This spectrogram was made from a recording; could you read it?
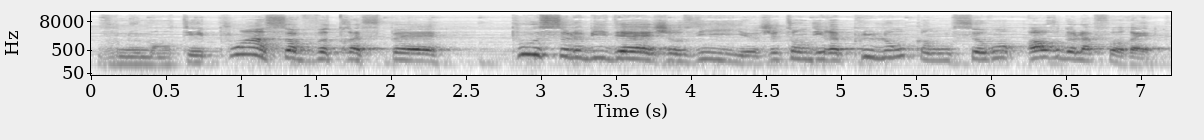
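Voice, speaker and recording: A woman voicing a boisterous, tipsy peasant man in an audiobook, exclaiming loudly in rustic speech. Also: medium pitch, sing-song, measured pace, roomy sound, faint music behind. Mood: hearty. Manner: loud exclaiming rustic talk. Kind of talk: audiobook character reading.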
